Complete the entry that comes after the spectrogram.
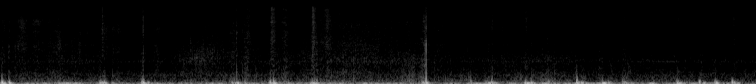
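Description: A small white fluffy cotton ball is held in the fingers close to the microphone and tapped gently with fingertips and short nails. Soft, dull, low thuds repeat unevenly over a faint steady hum, each one dying away almost at once.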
